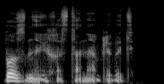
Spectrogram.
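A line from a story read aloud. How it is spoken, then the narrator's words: Quiet. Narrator (Russian): сказал он тихо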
